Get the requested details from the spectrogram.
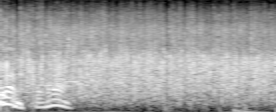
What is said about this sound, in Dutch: Dat, dat, dat was echt een prima idee om een applaus te geven.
